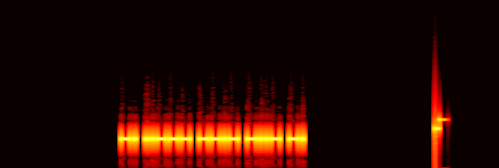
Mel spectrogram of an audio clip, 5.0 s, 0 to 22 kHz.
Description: Morse code, heard as a keyed tone, about 38 wpm, 700 Hz. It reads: N2QXN
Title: USA Call Signs - 5 Characters - 4x Character Spacing - 40wpm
